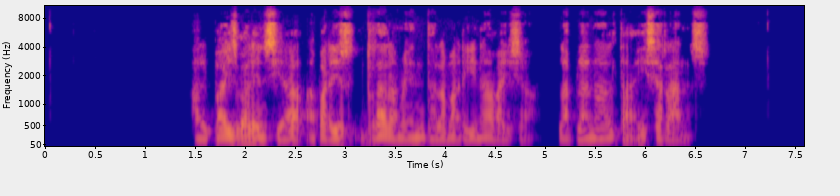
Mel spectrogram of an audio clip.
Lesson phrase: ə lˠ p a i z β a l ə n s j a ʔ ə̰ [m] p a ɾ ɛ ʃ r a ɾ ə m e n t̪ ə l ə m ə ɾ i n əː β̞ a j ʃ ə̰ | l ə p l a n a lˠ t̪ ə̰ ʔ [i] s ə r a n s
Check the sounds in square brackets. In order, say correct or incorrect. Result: incorrect: none, correct

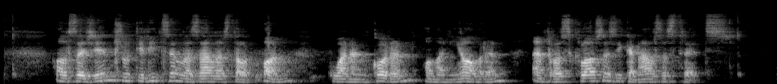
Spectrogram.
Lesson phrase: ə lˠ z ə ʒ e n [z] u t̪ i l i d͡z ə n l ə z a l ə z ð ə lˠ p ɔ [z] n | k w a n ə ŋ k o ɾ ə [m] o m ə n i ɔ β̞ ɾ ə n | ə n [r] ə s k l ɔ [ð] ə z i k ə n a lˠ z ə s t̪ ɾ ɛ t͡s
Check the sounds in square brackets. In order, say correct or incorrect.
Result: correct, incorrect: none, incorrect: n, correct, incorrect: z

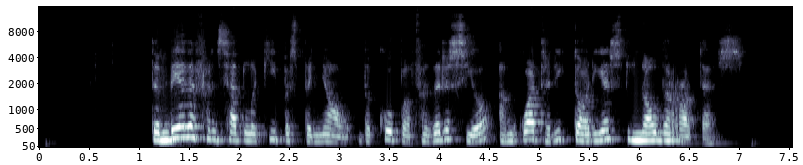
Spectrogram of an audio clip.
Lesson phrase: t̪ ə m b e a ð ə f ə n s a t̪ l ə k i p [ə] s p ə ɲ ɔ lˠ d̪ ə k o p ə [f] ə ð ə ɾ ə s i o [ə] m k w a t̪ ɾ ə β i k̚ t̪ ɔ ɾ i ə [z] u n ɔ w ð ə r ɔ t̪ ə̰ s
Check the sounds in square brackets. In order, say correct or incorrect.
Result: correct, correct, correct, correct

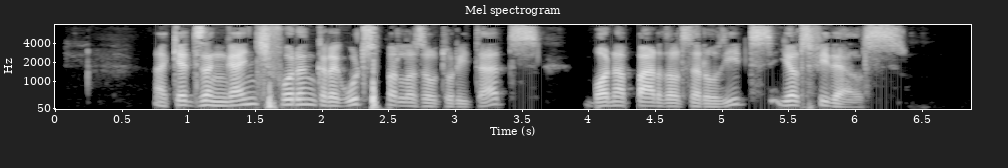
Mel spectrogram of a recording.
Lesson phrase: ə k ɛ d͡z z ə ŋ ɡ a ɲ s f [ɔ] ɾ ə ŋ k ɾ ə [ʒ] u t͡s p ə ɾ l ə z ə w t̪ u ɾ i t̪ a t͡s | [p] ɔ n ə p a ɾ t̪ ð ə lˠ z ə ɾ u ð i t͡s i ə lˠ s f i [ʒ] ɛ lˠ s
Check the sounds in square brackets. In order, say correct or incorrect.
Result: incorrect: o, incorrect: ɣ, incorrect: b, incorrect: ð

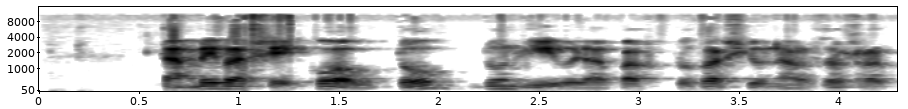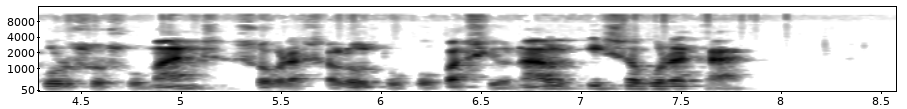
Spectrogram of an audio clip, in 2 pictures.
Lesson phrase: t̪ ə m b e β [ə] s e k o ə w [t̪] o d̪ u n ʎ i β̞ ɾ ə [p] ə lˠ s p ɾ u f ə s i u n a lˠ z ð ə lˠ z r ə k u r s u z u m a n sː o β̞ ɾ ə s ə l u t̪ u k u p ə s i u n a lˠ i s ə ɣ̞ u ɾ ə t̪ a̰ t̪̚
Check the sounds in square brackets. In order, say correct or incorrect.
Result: incorrect: a, correct, correct

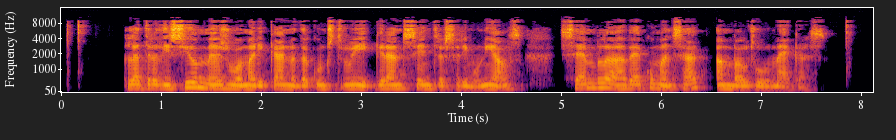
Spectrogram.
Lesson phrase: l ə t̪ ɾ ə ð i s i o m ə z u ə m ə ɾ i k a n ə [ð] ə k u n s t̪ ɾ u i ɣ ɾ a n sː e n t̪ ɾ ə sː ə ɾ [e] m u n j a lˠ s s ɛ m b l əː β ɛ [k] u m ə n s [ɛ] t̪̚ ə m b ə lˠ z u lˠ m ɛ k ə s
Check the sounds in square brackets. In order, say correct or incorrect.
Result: correct, incorrect: i, correct, incorrect: a

